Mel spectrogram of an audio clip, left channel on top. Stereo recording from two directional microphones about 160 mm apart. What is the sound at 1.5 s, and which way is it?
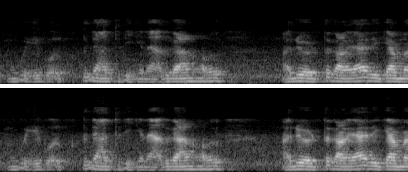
A man's voice, 15° left (ahead or behind).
